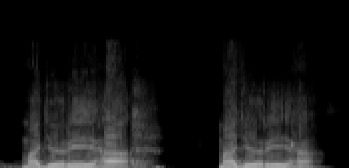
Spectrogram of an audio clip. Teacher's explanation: Membaca fathah yang dimiringkan ke kasrah atau alif miring ke ya. Menjadi majreha. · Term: imalah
